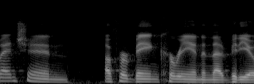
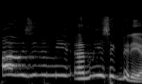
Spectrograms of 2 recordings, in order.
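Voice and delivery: very high-pitched, halting mom voice. Retelling his mom's visit home, imitating his mom. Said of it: "you're doing an impression of your mom".

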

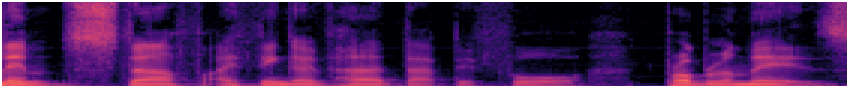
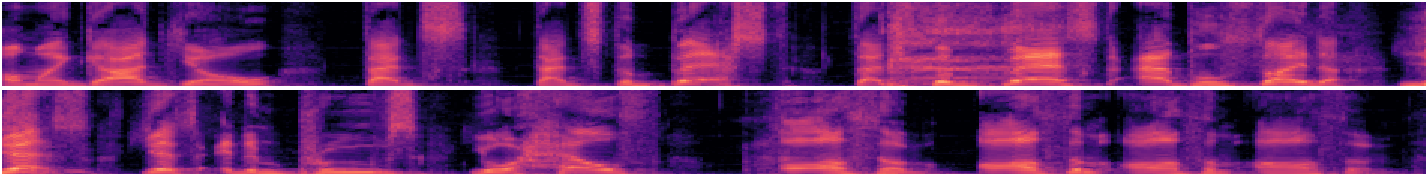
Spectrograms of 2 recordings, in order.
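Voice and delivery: put-on woman's voice, much higher and louder; 8 semitones higher, 9 dB louder than usual. Retelling how she walked in and saw the bottle on your desk, do a SoCal Val impression. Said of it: "It's a perfect impression".

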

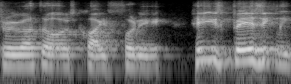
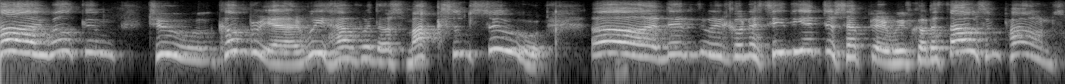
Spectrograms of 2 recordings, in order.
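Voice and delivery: shrill, piercing, very high presenter voice; 11 semitones higher than usual. Imitating the TV presenter Annabel Croft: imitating a shrill, piercing voice. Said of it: "most shrill, piercing voice I've ever heard".

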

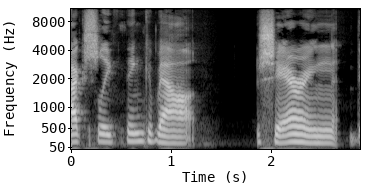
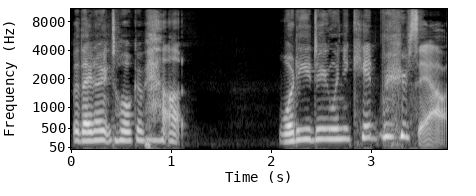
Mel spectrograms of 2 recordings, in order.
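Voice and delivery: tearful speech, sobbing while talking; 4 semitones higher than usual. A podcast host speaking while bawling their eyes out: crying. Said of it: "I'm literally bawling my eyes out".

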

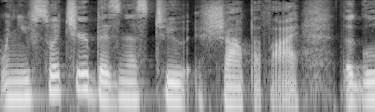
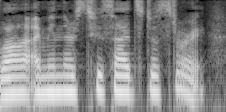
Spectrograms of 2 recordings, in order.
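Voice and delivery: imitated, much higher-pitched muttering; 3 semitones higher than usual. Discussing Selling Sunset, imitating a cast member: imitating Davina muttering. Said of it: "muttering under her breath".

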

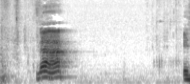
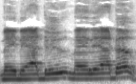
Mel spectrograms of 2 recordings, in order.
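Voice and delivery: put-on, laid-on lazy Texan drawl. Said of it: "he was like McConaughey".

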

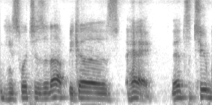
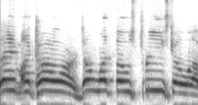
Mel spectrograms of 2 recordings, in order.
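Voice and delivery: mock, very high-pitched yelling; 13 semitones higher than usual. Retelling the dad in the cop car yelling at the fireman: imitating someone yelling. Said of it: "yelling a-, at the fireman".

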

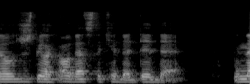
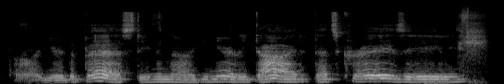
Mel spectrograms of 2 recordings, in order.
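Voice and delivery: mock flat, emotionless deadpan delivery. Imitating a husband who shows no emotion: imitating flat emotionless delivery. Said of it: "had no emotion".

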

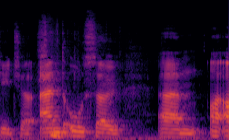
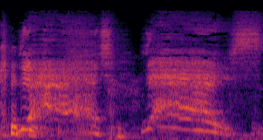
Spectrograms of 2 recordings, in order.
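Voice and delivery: put-on very high, shrill, ecstatic, celebratory scream. Recounting his reaction to a late equalizer, re-enacting his own scream. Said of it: "I'm screaming".

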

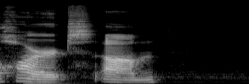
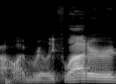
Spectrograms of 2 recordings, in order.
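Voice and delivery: plain

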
